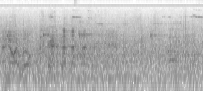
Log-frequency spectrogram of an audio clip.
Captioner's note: laughs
